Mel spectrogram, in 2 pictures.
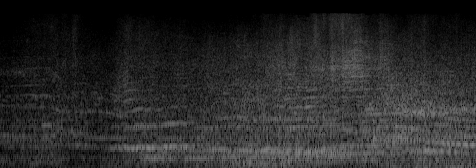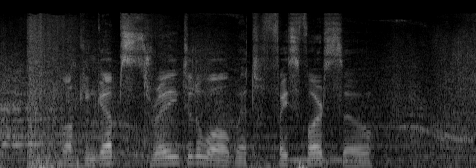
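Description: Racing car engines roar past, rising and falling in pitch.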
